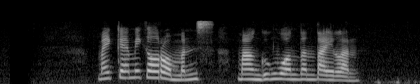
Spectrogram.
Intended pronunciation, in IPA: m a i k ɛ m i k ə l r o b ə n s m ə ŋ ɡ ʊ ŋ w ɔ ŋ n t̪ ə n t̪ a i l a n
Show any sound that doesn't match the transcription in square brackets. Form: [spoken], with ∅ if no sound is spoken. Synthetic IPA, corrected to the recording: m a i k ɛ m i k ə l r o [m] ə n s m [a] ŋ ɡ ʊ ŋ w ɔ [∅] n t̪ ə n t̪ a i l a n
